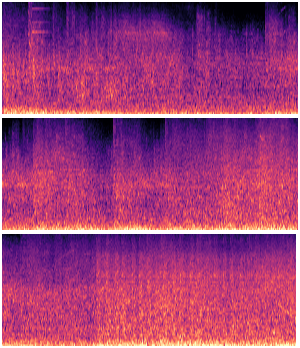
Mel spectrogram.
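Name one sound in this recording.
Large robot footsteps thud heavily.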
